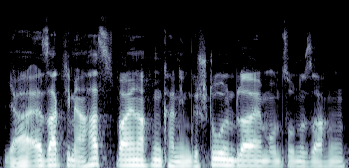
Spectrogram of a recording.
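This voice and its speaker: A man's voice: on the low side, steady tone, fast, smooth. A man co-hosting a podcast, casually retelling a story and acting out the quotes as he goes. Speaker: podcast co-host. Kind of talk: casual chat, retelling an audio drama episode.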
